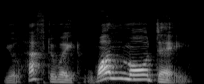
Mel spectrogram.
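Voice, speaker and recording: A woman voicing a gentle, sensible mother pig who speaks in a soothing, reassuring way. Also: medium pitch, huge pitch swings, measured pace, breathy edge, voice pushed up, full character voice.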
